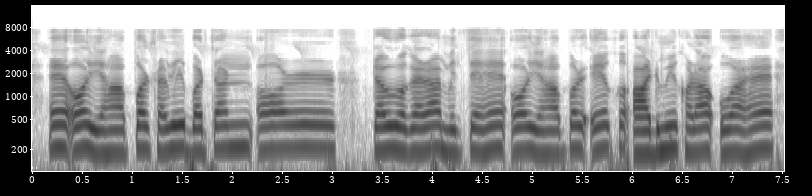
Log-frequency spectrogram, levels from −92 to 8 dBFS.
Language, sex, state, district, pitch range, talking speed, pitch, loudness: Hindi, male, Uttar Pradesh, Jyotiba Phule Nagar, 190-210 Hz, 150 wpm, 200 Hz, -25 LUFS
